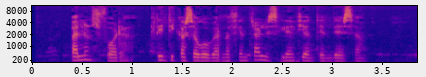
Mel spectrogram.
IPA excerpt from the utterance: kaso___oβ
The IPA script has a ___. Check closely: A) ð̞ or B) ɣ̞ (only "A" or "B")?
B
